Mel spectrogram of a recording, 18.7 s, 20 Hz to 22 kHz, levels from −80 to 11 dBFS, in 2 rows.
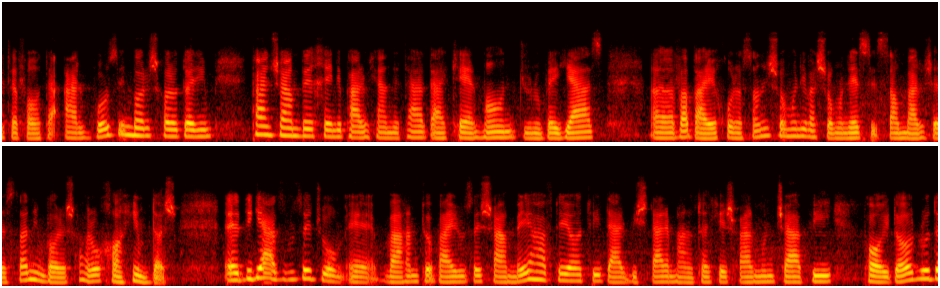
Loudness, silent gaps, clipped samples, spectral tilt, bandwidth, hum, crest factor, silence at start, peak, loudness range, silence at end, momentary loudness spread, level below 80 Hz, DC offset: -23 LUFS; none; under 0.1%; -7.5 dB/octave; 9 kHz; none; 18 dB; 0 s; -4 dBFS; 2 LU; 0 s; 6 LU; -62 dBFS; under 0.1%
